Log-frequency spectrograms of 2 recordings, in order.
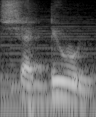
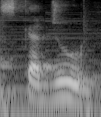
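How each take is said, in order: First: It is said in a British accent. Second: It is said in an American accent. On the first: "British pronunciation की बात करूं वो है" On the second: "American pronunciation इसका है"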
